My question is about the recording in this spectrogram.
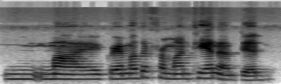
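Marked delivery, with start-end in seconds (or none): none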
